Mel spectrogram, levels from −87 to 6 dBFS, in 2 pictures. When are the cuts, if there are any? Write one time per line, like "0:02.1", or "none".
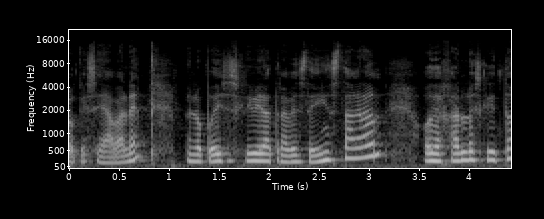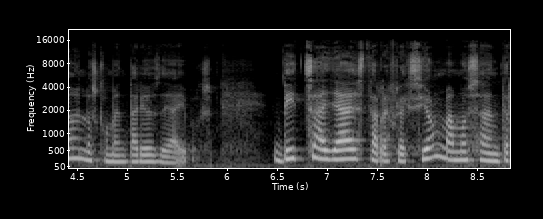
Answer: none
